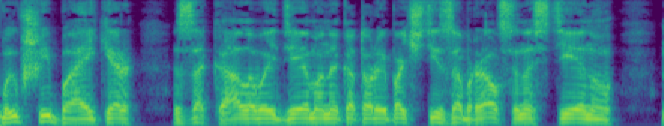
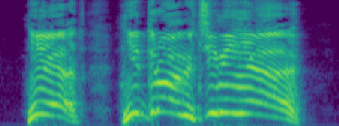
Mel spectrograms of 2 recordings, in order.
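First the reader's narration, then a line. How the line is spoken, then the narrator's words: Frightened shout. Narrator (Russian): прокричал тот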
